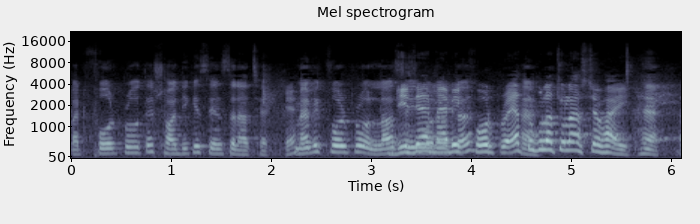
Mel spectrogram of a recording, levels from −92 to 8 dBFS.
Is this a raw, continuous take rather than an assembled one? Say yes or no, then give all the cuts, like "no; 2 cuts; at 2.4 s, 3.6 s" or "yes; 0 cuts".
no; 1 cut; at 2.1 s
